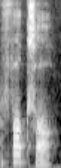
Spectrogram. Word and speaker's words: forecastle: Away forward, I remember the ship's bell under the break of the forecastle, or forecastle as it is pronounced in nautical fashion, was just striking 2 bells in the first day watch.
